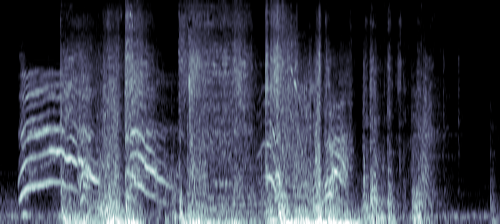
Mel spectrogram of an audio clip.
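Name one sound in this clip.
Lightsabers clash with heavy impacts.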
